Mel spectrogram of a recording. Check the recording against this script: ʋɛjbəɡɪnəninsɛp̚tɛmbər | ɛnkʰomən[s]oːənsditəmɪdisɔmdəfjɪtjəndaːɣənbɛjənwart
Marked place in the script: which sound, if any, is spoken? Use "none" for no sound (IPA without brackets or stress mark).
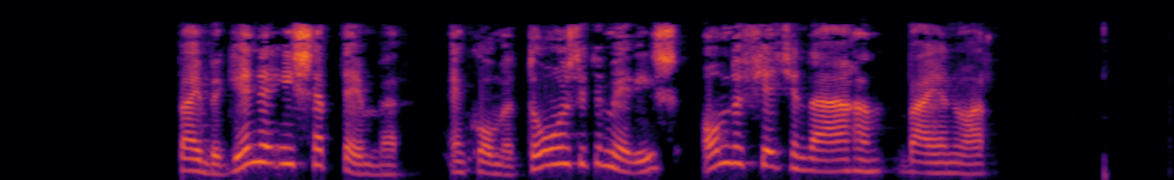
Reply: t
